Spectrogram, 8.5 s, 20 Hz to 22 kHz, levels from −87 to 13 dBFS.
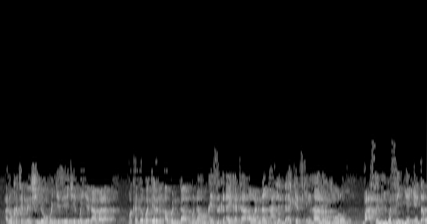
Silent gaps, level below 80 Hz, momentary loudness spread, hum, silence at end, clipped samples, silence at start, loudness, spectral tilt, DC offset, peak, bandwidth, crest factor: none; -60 dBFS; 5 LU; none; 0 s; under 0.1%; 0.1 s; -21 LUFS; -3.5 dB/octave; under 0.1%; -4 dBFS; 6.6 kHz; 16 dB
